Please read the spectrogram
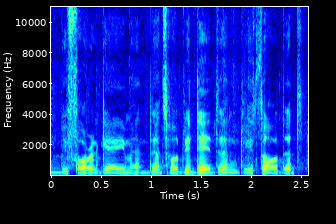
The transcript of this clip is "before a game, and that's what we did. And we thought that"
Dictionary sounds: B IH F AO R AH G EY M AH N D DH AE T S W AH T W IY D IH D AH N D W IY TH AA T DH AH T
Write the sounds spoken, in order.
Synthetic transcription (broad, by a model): B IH F AO R AH G EY M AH N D DH AE T S W AH T W IY D IH D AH N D W IY TH AA T DH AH T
